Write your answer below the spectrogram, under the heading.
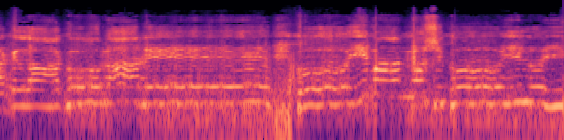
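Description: A man singing into a microphone, amplified, holding long wavering, ornamented notes over a steady held accompaniment note.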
